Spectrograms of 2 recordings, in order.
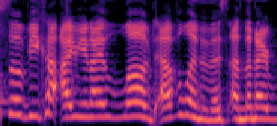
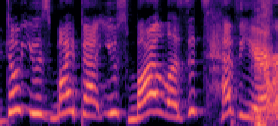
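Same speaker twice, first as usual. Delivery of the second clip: high-pitched movie line imitation; quick-witted call in a raised, higher voice; Doris; 8 semitones higher than usual. Quoting a dubbed ballplayer swapping bats, high mock call. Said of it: "Doris saying".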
